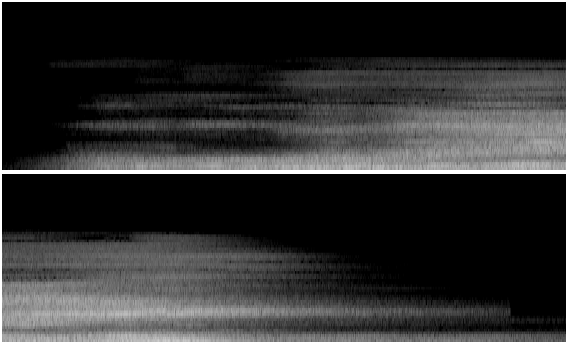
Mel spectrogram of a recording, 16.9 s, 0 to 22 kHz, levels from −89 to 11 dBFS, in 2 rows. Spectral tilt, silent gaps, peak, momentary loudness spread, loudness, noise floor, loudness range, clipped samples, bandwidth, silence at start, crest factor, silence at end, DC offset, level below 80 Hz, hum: -12 dB/octave; none; -4 dBFS; 20 LU; -22 LUFS; -76 dBFS; 16 LU; under 0.1%; 5 kHz; 1.2 s; 18 dB; 1.35 s; under 0.1%; -26 dBFS; none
